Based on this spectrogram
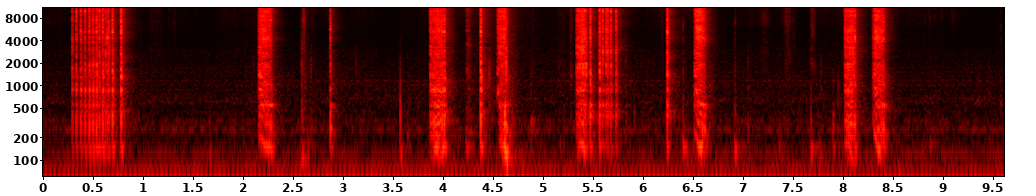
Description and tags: Floor Squeak Mid-Side Wooden Floor
Recorded with a Zoom H-6 and Mid-side capsules. A nice close-range wooden floor squeak.
Floor-squeak, creak, close, wooden, mid-side, squeaky, wood, squeak, floor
